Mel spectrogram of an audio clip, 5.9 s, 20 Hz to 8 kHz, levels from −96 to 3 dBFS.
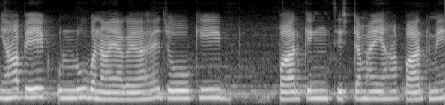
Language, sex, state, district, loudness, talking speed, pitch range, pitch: Hindi, female, Chandigarh, Chandigarh, -16 LUFS, 140 wpm, 205-230 Hz, 220 Hz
